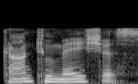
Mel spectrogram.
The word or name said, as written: contumacious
